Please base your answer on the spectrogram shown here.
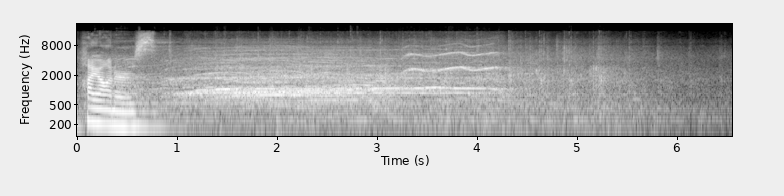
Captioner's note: audience cheers and applauds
